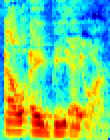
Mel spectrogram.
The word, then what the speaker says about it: Labar: Jeff Labar, and it's spelled, you can go, it's Labar. Exactly how it sounds, but I know people screw up.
